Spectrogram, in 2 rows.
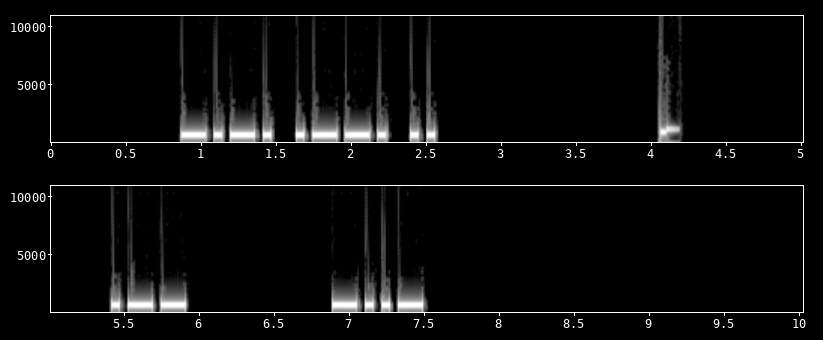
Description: Morse code, heard as a keyed tone, about 22 wpm, spaced as for 14 wpm, 700 Hz. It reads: CPI WX
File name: Top 90 QSO Elements - 6x Character Spacing - 22wpm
